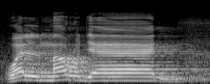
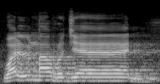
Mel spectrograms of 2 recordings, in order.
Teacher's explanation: orang Arab ni dia sebut huruf ja tanpa bernafas. Tak bernafas.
